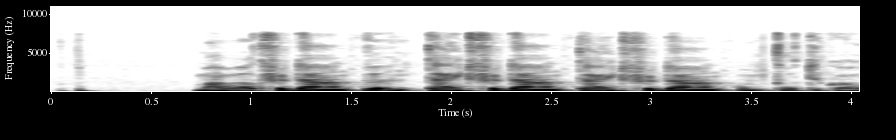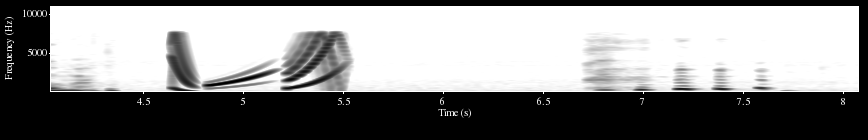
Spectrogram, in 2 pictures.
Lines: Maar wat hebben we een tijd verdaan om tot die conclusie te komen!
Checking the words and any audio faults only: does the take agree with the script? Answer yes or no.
no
